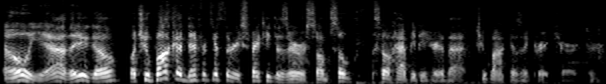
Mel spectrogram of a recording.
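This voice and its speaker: Male podcast host, bright and animated delivery, dry close sound, encouraging tone. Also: medium pitch, breathy edge, dry recording. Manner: upbeat, encouraging, quick to laugh. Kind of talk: casual group chat.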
